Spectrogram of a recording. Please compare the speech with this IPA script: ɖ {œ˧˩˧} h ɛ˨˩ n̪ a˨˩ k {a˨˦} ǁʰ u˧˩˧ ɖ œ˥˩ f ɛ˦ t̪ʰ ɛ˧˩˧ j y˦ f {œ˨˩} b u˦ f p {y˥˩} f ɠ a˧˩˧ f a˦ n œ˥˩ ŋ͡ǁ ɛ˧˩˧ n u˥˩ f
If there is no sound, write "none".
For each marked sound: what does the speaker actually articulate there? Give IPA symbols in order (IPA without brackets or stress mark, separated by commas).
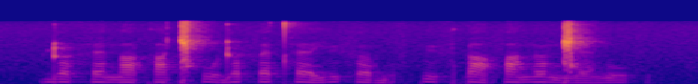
œ˧˩˧, a˨˦, œ˨˩, y˨˦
